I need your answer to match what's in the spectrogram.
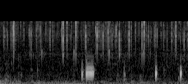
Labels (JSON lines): {"label": "biophony, knock croak", "recorder": "SoundTrap 300"}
